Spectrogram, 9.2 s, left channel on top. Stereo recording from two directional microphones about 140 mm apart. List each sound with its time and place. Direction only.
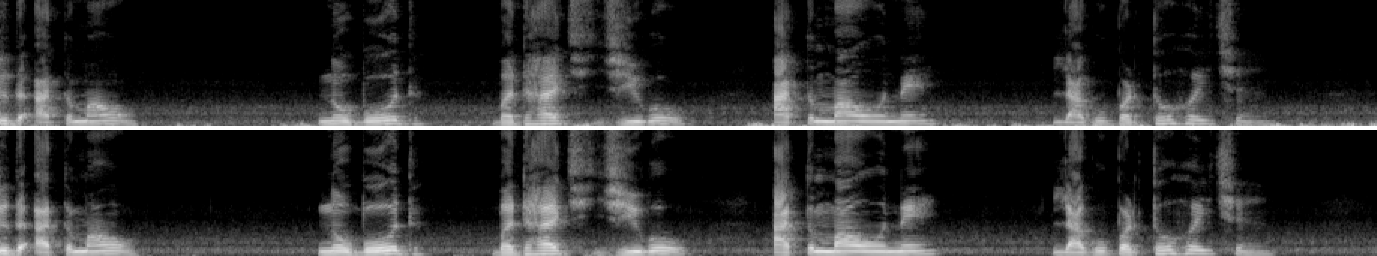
0.0 s a woman's voice: 45° right (ahead or behind)
2.0 s a woman's voice: 45° right (ahead or behind)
